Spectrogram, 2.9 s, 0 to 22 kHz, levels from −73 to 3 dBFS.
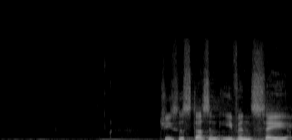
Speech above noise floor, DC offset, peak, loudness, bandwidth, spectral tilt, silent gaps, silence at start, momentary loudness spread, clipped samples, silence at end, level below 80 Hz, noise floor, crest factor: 33 dB; under 0.1%; -18 dBFS; -34 LUFS; 16 kHz; -4 dB/octave; none; 1 s; 9 LU; under 0.1%; 0 s; -62 dBFS; -66 dBFS; 20 dB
